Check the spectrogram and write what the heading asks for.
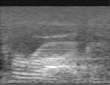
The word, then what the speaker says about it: Parag: It's Parag, like prerogative.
